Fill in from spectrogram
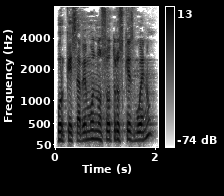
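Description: A man's voice: on the high side, level tone, moderate pace, fairly bright tone. A man preaching a sermon, acting out playful prayers in shifting voices.

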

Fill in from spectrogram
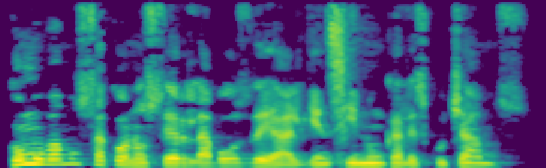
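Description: Male priest, sermon, rhetorical questions, slightly high voice. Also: expressive, moderate pace.

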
